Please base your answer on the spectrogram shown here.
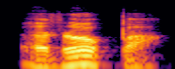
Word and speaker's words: ropa: रोहो, र, र, र, रोहो, Rousseau, Rousseau, Rousseau, ropa, ropa, r, r, r, r, ropa, r sound, r, alright, r.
